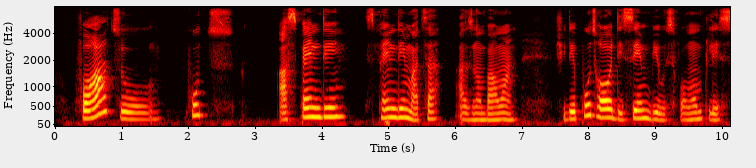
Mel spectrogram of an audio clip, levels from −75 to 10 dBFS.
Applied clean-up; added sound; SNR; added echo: none; none; none; none.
